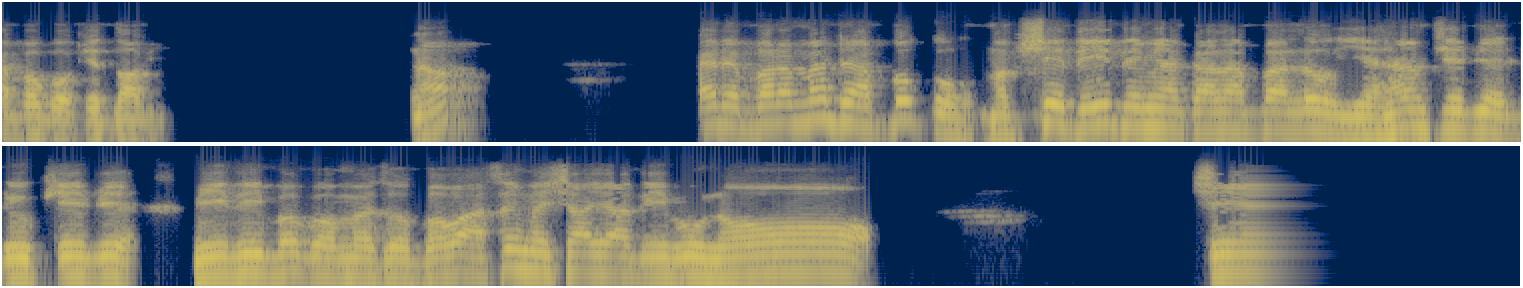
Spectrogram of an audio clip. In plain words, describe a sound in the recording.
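An elderly man chants in a steady, sing-song voice close to a microphone, heard through an online call.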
